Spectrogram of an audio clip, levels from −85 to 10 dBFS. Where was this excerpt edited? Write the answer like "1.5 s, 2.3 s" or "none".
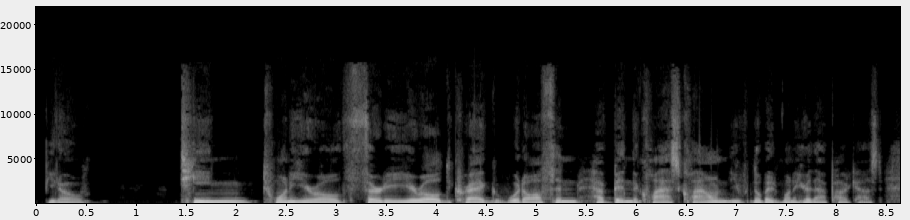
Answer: none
